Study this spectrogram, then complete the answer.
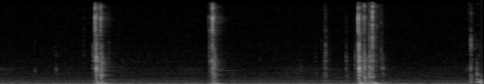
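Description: A short game sound effect plays as items are picked up.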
